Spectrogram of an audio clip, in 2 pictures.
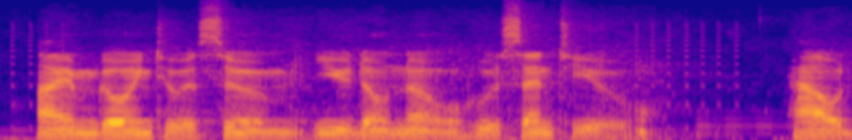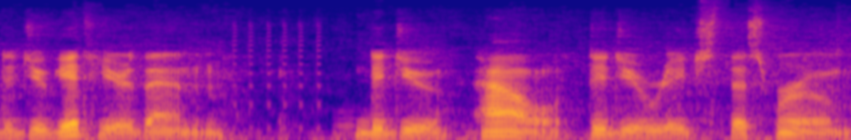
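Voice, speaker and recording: Using a put-on character voice, a man speaks at a very deep, low pitch. Faint music plays in the background. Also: fairly slow pace. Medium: solo performance. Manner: formal, measured.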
